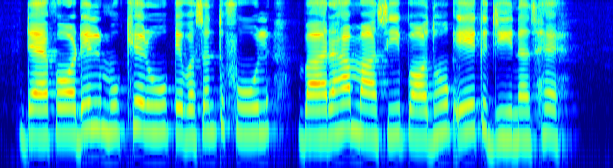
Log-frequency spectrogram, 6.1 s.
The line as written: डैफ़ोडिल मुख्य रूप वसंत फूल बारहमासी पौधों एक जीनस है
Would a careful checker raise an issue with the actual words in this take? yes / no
no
